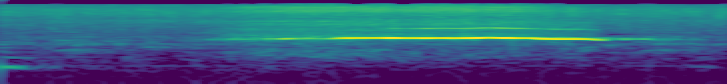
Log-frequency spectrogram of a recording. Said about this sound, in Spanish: Último ciclo. Inhala en forma de silbido.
